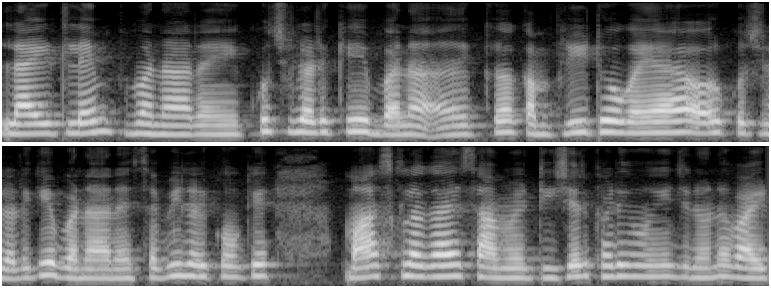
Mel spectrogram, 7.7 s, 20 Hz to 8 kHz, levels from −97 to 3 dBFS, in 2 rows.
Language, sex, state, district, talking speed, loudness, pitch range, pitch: Hindi, female, Bihar, Vaishali, 265 wpm, -17 LUFS, 205-235 Hz, 225 Hz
